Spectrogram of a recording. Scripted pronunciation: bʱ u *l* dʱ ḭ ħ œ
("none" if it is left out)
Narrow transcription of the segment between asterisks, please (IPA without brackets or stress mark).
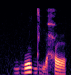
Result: l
